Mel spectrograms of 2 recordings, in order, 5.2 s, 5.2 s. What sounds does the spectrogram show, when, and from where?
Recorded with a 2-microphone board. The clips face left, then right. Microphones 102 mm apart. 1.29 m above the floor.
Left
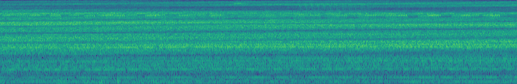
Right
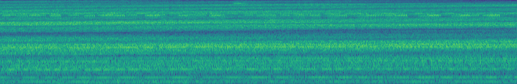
0.0 s a drone: 30° right (ahead or behind); by 5.2 s 20° right (ahead or behind)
